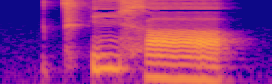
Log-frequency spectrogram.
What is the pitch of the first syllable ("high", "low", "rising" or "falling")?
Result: high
